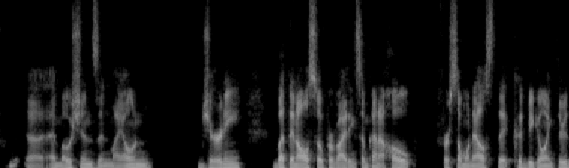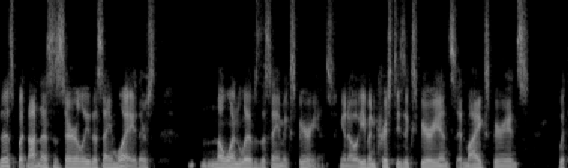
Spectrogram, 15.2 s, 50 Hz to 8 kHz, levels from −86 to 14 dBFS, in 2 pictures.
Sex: male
